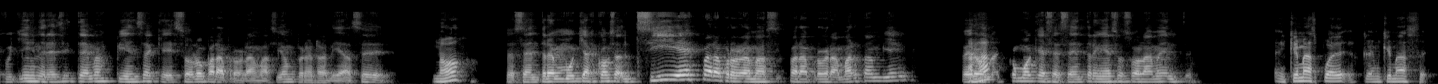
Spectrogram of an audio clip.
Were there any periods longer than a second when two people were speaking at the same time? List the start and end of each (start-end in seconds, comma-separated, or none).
none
